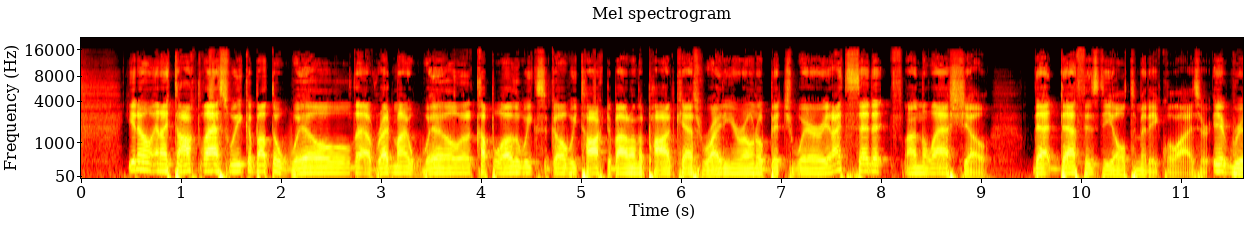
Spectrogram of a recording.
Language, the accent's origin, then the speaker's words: English; Loveland, Ohio, United States; planted this church now called Branches Church here in Loveland, my hometown, outside of Cincinnati.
